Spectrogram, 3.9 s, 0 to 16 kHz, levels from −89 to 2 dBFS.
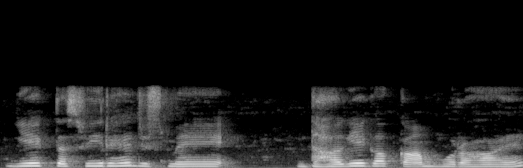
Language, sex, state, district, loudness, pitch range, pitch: Hindi, female, Jharkhand, Sahebganj, -20 LUFS, 195-235 Hz, 210 Hz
